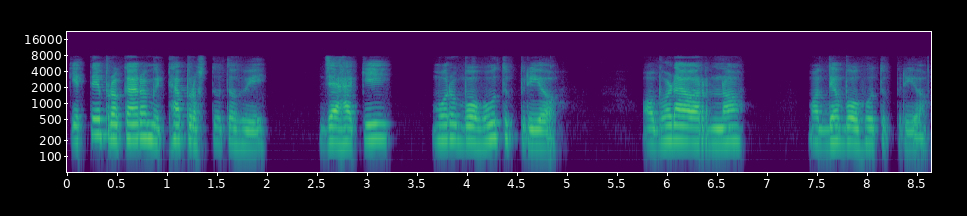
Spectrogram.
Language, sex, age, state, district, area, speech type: Odia, female, 45-60, Odisha, Cuttack, urban, spontaneous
